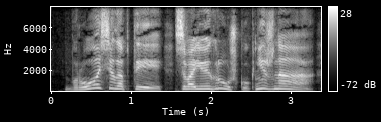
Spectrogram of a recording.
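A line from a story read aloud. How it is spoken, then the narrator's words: Young man shouting from distance. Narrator (Russian): крикнул широкоплечий отрок, стоявший в шагах в десяти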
